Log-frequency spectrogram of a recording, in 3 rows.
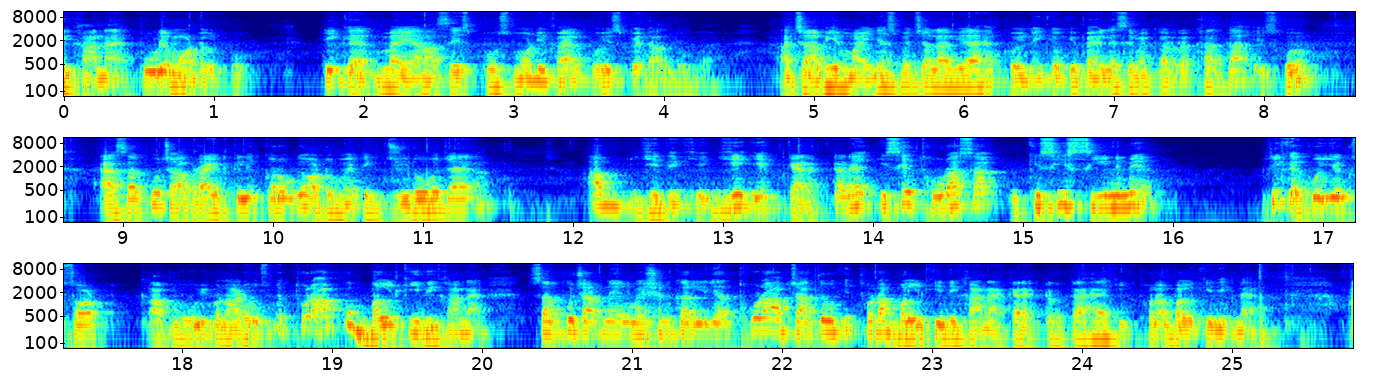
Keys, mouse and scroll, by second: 0.8-3.3 drag, 4.5-5.9 scroll up 1, 5.9 right click, 6.5 middle click, 7.0 middle click, 7.0-7.7 alt+middle drag, 8.5 right click, 10.5 alt+middle click, 11.0 z, 11.2 alt+middle click, 11.7 scroll up 2, 12.0-13.5 alt+middle drag, 13.5 z, 13.7-14.6 alt+middle drag, 15.7-17.2 alt+middle drag, 17.2 z, 19.7 z, 20.9-21.5 alt+middle click, 21.6 z, 21.9 alt+middle click, 22.6 z, 24.2 alt+middle click, 24.8 scroll up 1, 25.2 z, 25.5 alt+middle click.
